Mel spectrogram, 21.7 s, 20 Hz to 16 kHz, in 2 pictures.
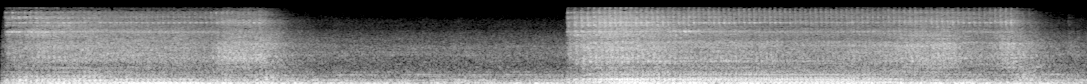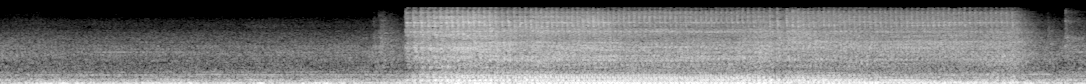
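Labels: Loud jackhammer noise at a construction site. 0:00.0 - 0:03.5
Construction sounds. 0:03.5 - 0:05.3
Loud jackhammer noise at a construction site. 0:05.4 - 0:10.9
Construction sounds. 0:11.0 - 0:14.7
Loud jackhammer noise at a construction site. 0:14.7 - 0:21.6

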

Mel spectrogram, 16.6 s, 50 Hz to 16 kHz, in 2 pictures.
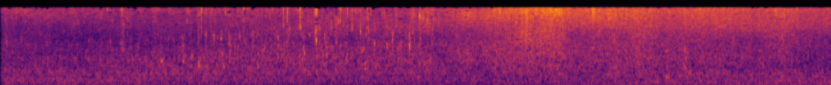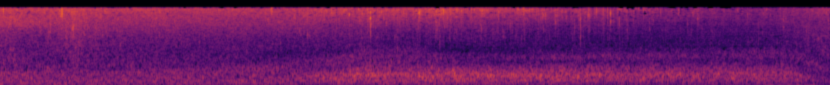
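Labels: Ocean waves continuously hitting rocks and sand with gentle, rhythmic crashes. 0:00.0 - 0:16.6

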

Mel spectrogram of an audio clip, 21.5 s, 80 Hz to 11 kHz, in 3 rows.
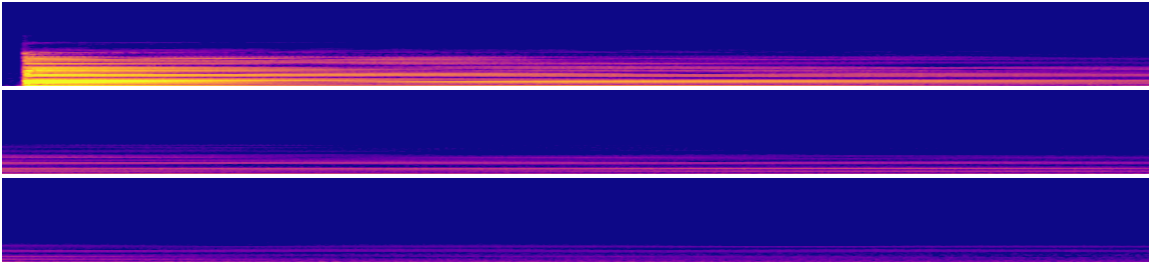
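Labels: A low musical note is played. 0:00.0 - 0:21.5
A piano is playing. 0:00.0 - 0:21.5

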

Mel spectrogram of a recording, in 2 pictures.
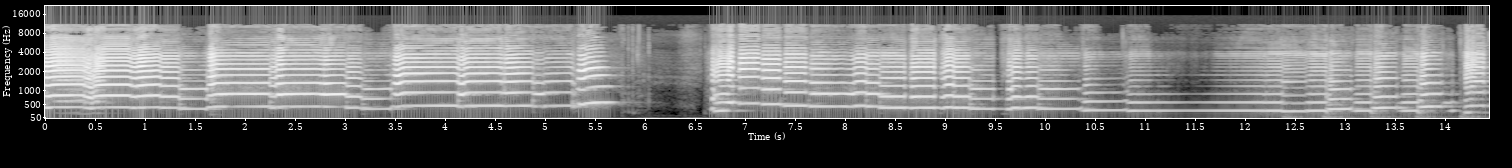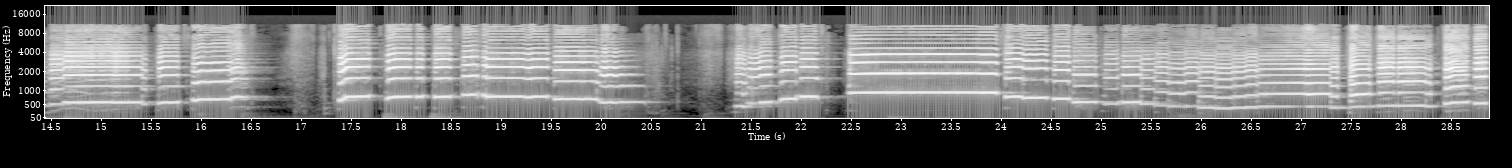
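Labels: A saxophone plays loudly in a rhythmic, fading pattern. 0:00.0 - 0:05.8
A saxophone plays loudly in a rhythmic, fading pattern. 0:06.6 - 0:11.5
A saxophone plays loudly with a rhythmic pattern that gradually increases. 0:11.5 - 0:16.5
A saxophone plays loudly in a rhythmic, fading pattern. 0:17.4 - 0:20.7
A saxophone plays loudly with a rhythmic pattern that gradually increases. 0:21.3 - 0:28.9

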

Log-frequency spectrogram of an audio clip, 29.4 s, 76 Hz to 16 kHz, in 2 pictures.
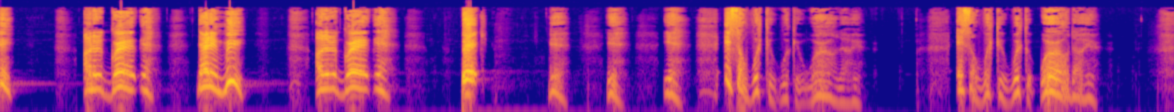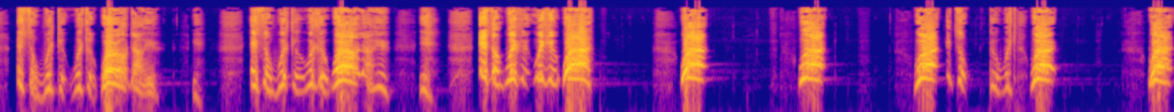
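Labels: A person is rapping. 0:00.9 - 0:03.1
A person is rapping. 0:03.7 - 0:04.9
A person is rapping. 0:05.7 - 0:06.0
A person is rapping. 0:06.9 - 0:10.8
A person is rapping. 0:11.9 - 0:13.7
A person is rapping. 0:14.8 - 0:16.7
A person is rapping. 0:17.7 - 0:22.1
A person is rapping. 0:23.1 - 0:23.6
A person is rapping. 0:24.6 - 0:25.1
A person is rapping. 0:26.1 - 0:27.9
A person is rapping. 0:29.0 - 0:29.4

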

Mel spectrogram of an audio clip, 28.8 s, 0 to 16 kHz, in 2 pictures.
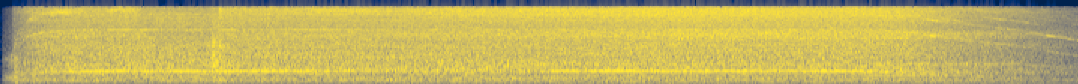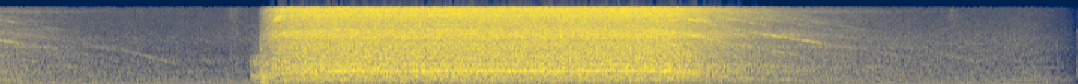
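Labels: A vacuum cleaner sound gradually increases in volume and then fades away. 0:00.1 - 0:15.7
A vacuum cleaner is gradually turning off. 0:15.6 - 0:17.7
A vacuum cleaner sound gradually increases in volume and then fades away. 0:17.7 - 0:27.0
A vacuum cleaner is gradually turning off. 0:27.0 - 0:28.8

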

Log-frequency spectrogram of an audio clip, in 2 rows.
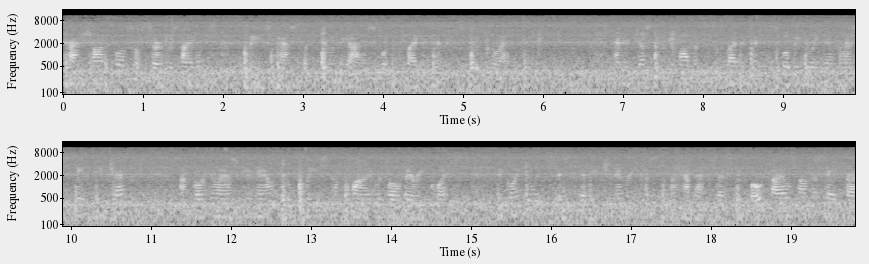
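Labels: Distant muffled airplane announcement. 0:00.0 - 0:19.8

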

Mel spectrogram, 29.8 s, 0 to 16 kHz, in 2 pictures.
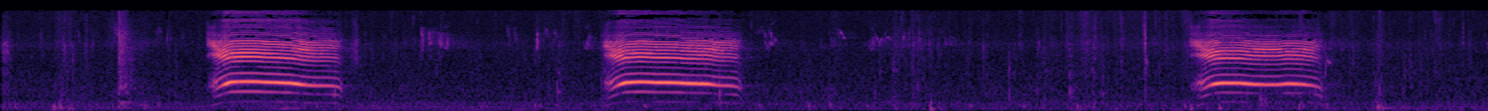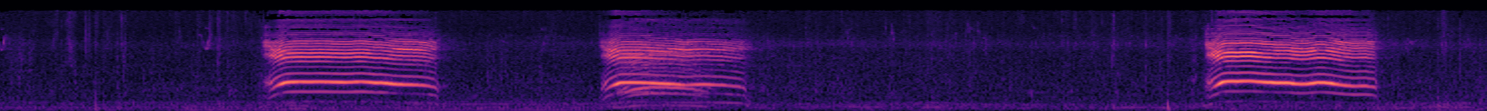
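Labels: Metallic sound. 0:00.7 - 0:01.8
A sheep bleats loudly. 0:01.8 - 0:04.5
Birds are singing in the distance. 0:04.3 - 0:05.9
A sheep bleats loudly. 0:05.8 - 0:07.7
Birds are singing in the distance. 0:07.7 - 0:09.6
Sheep walking on grass. 0:09.5 - 0:11.7
A sheep is baaing nearby. 0:11.7 - 0:14.1
Sheep are chewing. 0:13.9 - 0:17.4
A sheep bleats loudly. 0:17.3 - 0:19.7
Two sheep bleat loudly. 0:20.3 - 0:23.2
A passing car makes a subtle sound. 0:23.5 - 0:26.8
A lamb bleats nearby. 0:26.8 - 0:29.2

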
